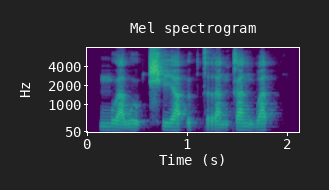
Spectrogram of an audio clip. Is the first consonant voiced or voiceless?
voiced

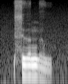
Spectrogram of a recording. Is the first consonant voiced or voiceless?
voiceless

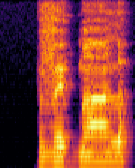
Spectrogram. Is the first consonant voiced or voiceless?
voiced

